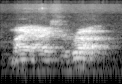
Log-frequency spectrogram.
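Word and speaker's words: מעשר: Means 10th in the Hebrew, and is pronounced Ma'asharah.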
